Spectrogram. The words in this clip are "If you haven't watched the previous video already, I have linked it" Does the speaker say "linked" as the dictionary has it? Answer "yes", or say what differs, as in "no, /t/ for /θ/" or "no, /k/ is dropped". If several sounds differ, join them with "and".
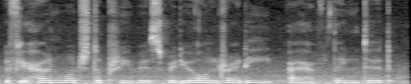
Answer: yes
